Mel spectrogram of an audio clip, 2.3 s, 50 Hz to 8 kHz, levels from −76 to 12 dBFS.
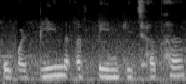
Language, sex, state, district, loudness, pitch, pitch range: Hindi, female, Jharkhand, Sahebganj, -14 LUFS, 230 Hz, 225-255 Hz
